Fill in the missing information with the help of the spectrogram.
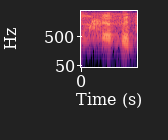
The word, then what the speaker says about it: Chafets: And Hafetz is the way it's pronounced in Hebrew, but in English it's spelled C-H-A-F-E-T-S, Chafetz.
